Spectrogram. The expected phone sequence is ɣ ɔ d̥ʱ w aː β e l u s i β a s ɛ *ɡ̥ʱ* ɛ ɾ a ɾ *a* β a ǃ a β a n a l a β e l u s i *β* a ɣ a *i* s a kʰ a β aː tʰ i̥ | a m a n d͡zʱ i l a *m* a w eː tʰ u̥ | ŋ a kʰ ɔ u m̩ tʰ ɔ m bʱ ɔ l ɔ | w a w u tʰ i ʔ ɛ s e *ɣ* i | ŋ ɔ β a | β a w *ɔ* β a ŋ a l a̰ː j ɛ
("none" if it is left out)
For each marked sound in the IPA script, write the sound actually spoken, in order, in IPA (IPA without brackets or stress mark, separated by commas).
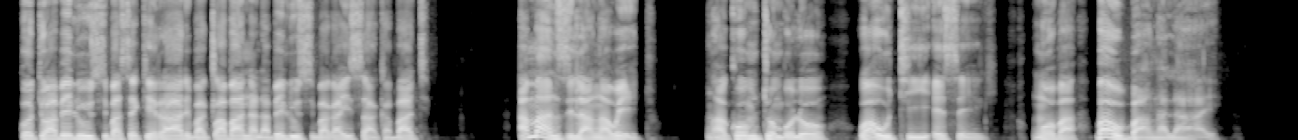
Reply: ɡ̥ʱ, i, β, i, ŋ, ɣ, u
